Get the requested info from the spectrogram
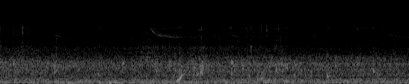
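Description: A hooked bullhead being reeled in: a steady low rustle of handling and water noise with scattered small clicks. A few short, high, falling chirps sound through it.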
